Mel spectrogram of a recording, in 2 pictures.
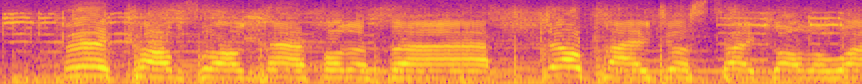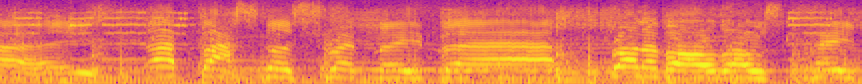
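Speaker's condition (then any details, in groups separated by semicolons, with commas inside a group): No condition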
